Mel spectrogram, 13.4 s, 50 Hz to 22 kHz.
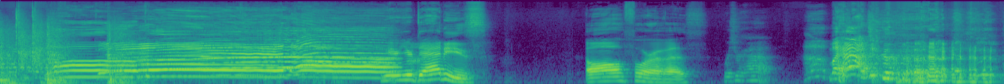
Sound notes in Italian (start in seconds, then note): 10.7 sussulto; 11.2 risate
